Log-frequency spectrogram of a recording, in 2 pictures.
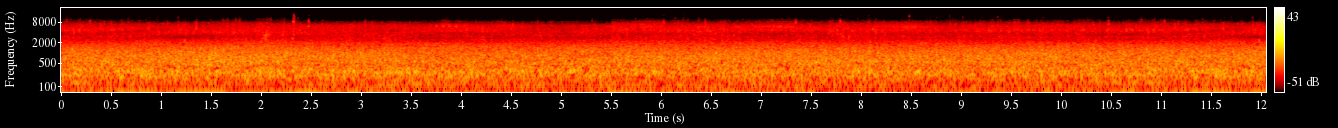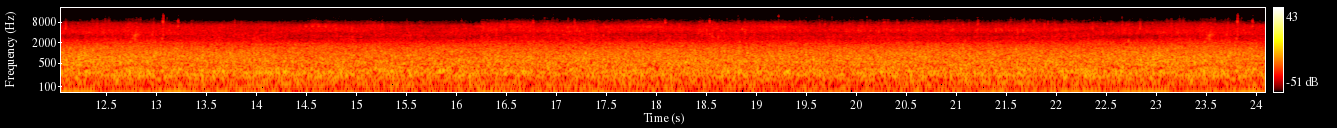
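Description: Shallow mountain stream running over a gravel bed: a steady, even rush of water.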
